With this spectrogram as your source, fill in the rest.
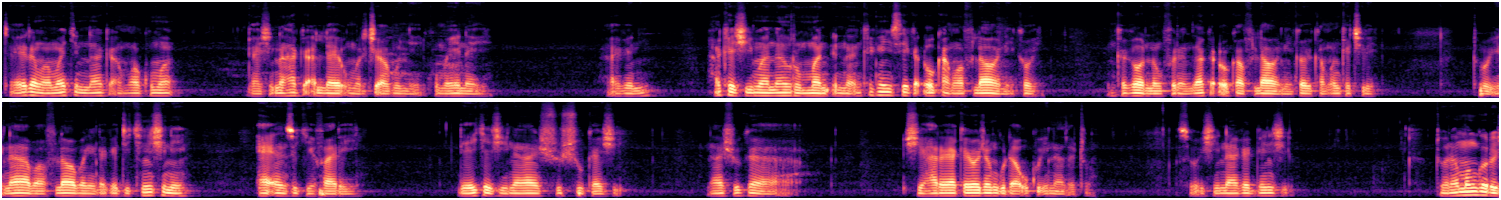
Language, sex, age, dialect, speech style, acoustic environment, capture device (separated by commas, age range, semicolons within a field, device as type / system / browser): Hausa, male, 35-44, Nigeria - Kano, nervous; excited; stressed; anxious, nature; silence; people talking, mobile / Linux / Chrome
